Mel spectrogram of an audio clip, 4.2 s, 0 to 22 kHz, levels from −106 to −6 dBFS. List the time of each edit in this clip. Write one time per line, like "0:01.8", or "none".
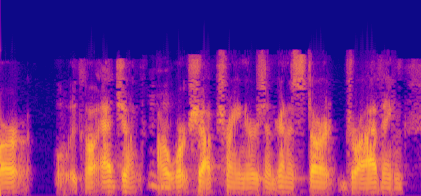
0:01.4
0:02.7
